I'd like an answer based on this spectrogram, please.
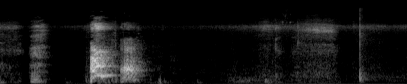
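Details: Female pet dog playing excitedly in the early morning, giving a quick yip then two loud, short barks in a row, followed by quieter shuffling sounds.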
